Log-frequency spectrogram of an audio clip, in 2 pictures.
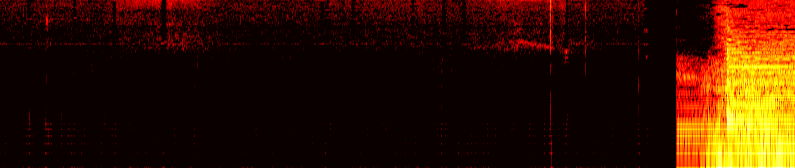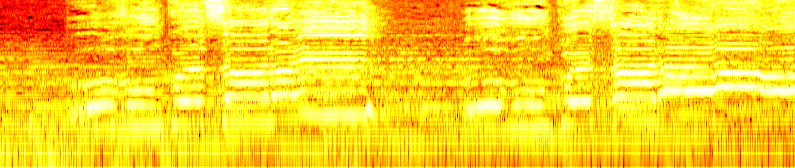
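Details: Silence for five seconds, then loud instrumental music with a gliding melody line; no animal voice.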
